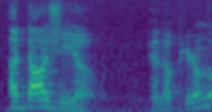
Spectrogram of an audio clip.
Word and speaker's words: adagio: our first word that we see here is pronounced adagio and up here on the board adagio means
